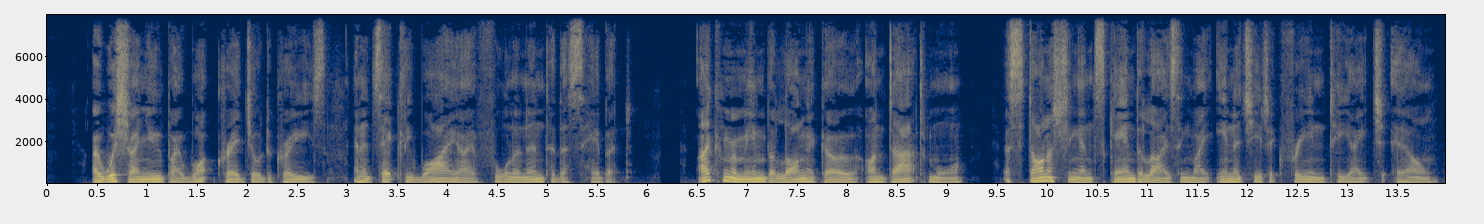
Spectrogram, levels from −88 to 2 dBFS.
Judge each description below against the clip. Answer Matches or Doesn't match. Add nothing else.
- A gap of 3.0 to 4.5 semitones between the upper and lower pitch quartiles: Matches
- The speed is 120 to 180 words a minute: Matches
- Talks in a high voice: Doesn't match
